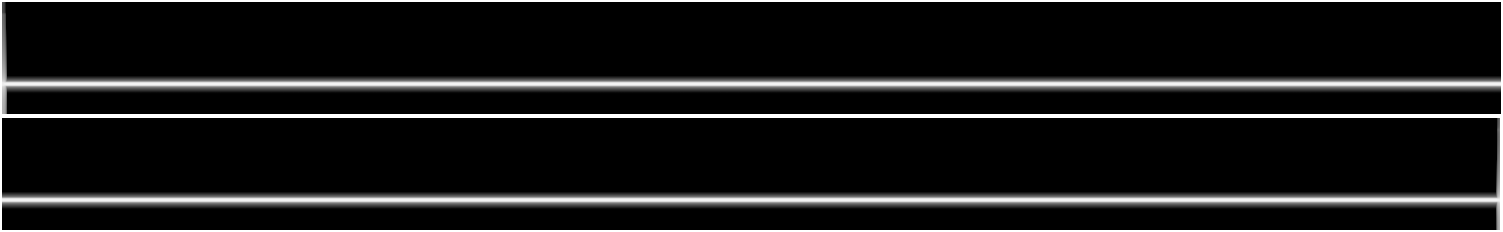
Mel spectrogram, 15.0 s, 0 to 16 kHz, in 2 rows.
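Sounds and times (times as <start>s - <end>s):
1 kHz mono sine tone: 0.0s - 14.9s.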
